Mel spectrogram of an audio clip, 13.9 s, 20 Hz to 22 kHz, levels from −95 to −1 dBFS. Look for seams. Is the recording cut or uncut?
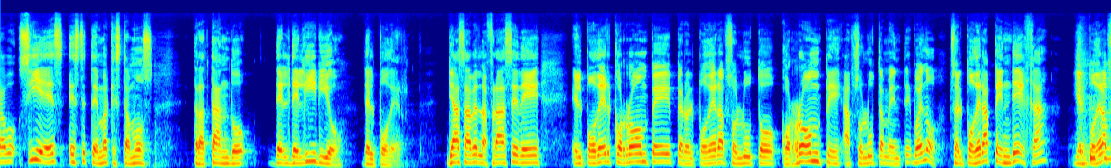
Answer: uncut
